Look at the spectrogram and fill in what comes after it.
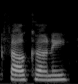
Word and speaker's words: Falcone: No, I like Falcone. – Either way is fine. – I'm Italian. That's how you're supposed to pronounce it.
